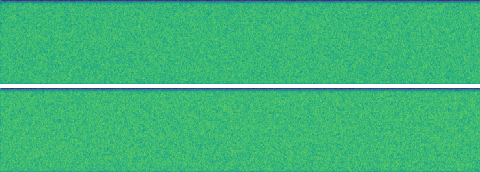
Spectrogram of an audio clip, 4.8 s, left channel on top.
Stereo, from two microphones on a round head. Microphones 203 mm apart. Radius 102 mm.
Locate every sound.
Only background noise.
